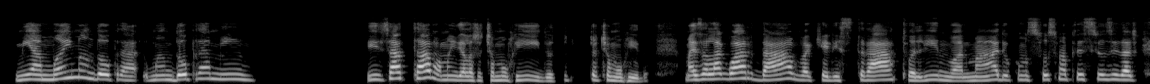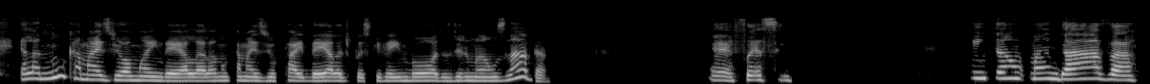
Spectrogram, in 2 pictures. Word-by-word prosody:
minha 225 +3 +1
mãe 245 +8 +1
mandou 265 -8 +4
pra 200 -5 -4
mandou 215 +2 +3
pra 265 +3 -3
mim. 240 -4 -3 1.2
E 225 +1 -1
já 275 +7 +6
estava, 285 +1 +4
a - - -2
mãe 210 -1 -3
dela 190 -1 +2
já 180 0 -5
tinha 190 +2 -3
morrido, 190 -4 -3
tudo 190 +5 -18 0.2
já 215 - -1
tinha 200 +1 -2
morrido, 160 -3 -1 0.4
mas 215 +2 +1
ela 240 +1 +5
guardava 250 -3 +2
aquele 190 -1 -3
extrato 205 +3 +1
ali 190 +4 0
no 185 -4 -1
armário 185 +5 -1
como 210 +1 -7
se 185 - -9
fosse 220 0 -3
uma 230 - -3
preciosidade. 225 -2 0 0.3
Ela 260 +2 -2
nunca 290 +2 0
mais 220 -5 -1
viu 205 -1 +1
a 195 - +1
mãe 190 -2 -1
dela, 170 0 +2
ela 170 +1 0
nunca 175 +1 -5
mais 175 -2 -2
viu 170 +1 -3
o - - -10
pai 170 0 -2
dela 170 +1 +2
depois 165 -1 -8
que 170 - -7
veio 170 0 -1
embora, 175 -1 0
os 165 +1 -6
irmãos, 175 -1 -2
nada. 310 - -1 1.6
É, 195 -4 -3
foi 205 +4 -2
assim. 195 -2 -6 1.8
Então 280 -1 +1
mandava, 250 -4 +3
eh, - - -10
205 Hz, 155 wpm, -24 LUFS, 175-240 Hz, 1.8 s, já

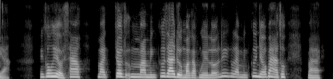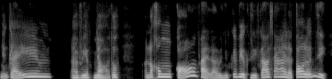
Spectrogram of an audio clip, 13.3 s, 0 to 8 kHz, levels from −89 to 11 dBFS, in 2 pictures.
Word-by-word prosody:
à. 160 0 -7 0.6
Mình 255 - -4
không 305 +2 +5
hiểu 265 -10 +6
sao, 260 +6 0 0.3
mà 255 -3 0 0.2
cho 300 -1 +5
dù 245 -4 -5
mà 250 -2 +2
mình 230 0 -1
cứ 315 +6 0
ra 290 -2 +7
đường 245 -4 +5
mà 210 0 +3
gặp 210 0 -2
người 215 -1 -1
lớn 215 +6 -2
ấy 325 0 -2
là 280 -4 -2
mình 225 -1 -6
cứ 330 - -2
nhớ 270 -4 +3
bà 265 -5 +3
thôi. 265 +1 +1 0.4
Mà 180 -3 -2 0.3
những 240 - -8
cái, 240 +7 0
ưm, 275 -1 -1 0.4
à, 195 -1 -4
việc 195 0 -2
nhỏ 195 -5 0
thôi, 230 - 0 0.5
ờ, 215 - -10
nó 225 0 -2
không 275 +1 +2
có 310 - +2
phải 235 -10 +1
là 185 0 -6
những 200 0 -7
cái 265 0 -2
việc 255 -4 +1
gì 205 -1 -4
cao 240 +2 0
xa 270 +2 -6
hay 265 -1 -1
là 215 - -1
to 265 +5 +1
lớn 260 +7 0
gì. 245 - -2
245 Hz, 220 wpm, -21 LUFS, 210-275 Hz, 0.6 s, ra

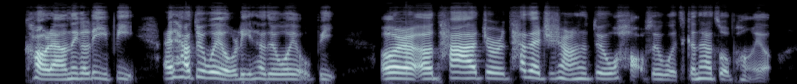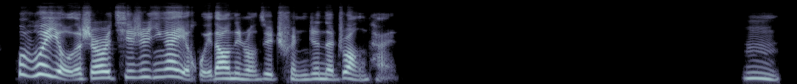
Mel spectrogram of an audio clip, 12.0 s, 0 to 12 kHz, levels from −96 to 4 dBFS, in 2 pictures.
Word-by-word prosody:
考 200 - +4
量 195 0 +3
那 225 - 0
个 220 - -2
利 225 -2 -5
弊， 205 -1 -10 0.2
哎， 225 - +2
他 265 +2 +4
对 280 0 -2
我 245 - +2
有 205 - +2
利， 200 +2 -6
他 220 0 -6
对 205 - -4
我 205 0 -3
有 - - -10
弊， 195 -2 -14 0.3
呃， 220 -1 +7
他 235 +1 +6
就 235 -1 -2
是 215 - -5
他 280 +6 -4
在 255 - +3
职 220 -1 -8
场 240 -1 -2
上 205 - -4
他 - - -8
对 220 +1 -6
我 215 +1 -5
好， - - -8
所 200 - -9
以 195 - -10
我 175 - -9
就 - - -21
跟 205 - -7
他 225 -1 -2
做 - - -8
朋 - - -16
友， - - -10 0.3
会 390 - -5
不 330 - -11
会 400 -3 +4
有 - - -1
的 205 - -4
时 235 - 0
候 255 - +2
其 265 +2 -8
实 290 +1 -4
应 280 - -9
该 305 -1 +2
也 - - -3
回 - - -10
到 225 0 +3
那 220 - -5
种 185 -2 -8
最 200 +1 -8
纯 185 -2 -10
真 215 +1 -7
的 195 - -4
状 200 -4 -4
态？ 205 - -18 2.6
嗯。 230 -5 -10
220 Hz, 310 characters per minute, -19 LUFS, 205-240 Hz, 2.6 s, 呃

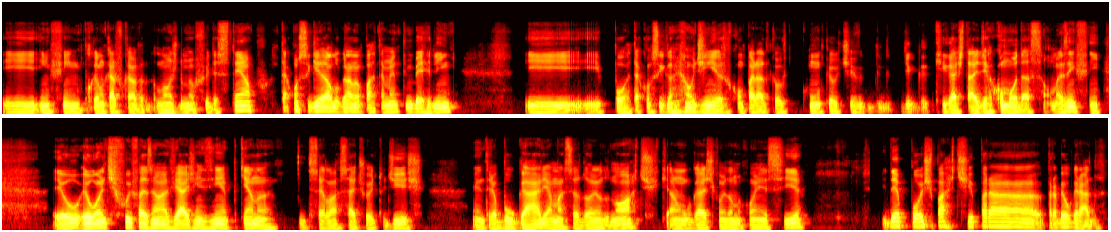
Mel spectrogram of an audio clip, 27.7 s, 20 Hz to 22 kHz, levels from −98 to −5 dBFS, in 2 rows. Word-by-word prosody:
E 80 -1 -1
enfim, 80 -2 -1
porque 70 - -4
eu - - +1
não 80 - -1
quero 85 -1 +2
ficar - - -1 0.2
longe 80 -1 -2
do 75 - -4
meu 75 -1 -1
filho 75 0 -6
esse 75 - -8
tempo, 125 0 +1 0.3
até - - -4
consegui 105 +1 +1
alugar 95 -2 +4
meu 95 - +3
apartamento 90 0 -1
em - - +3
Berlim. 90 +3 +2 0.9
E 80 -4 0
e - - -7 0.2
pô 80 - +1
até 75 -1 -2
consegui 85 +2 -2
ganhar 95 +3 -2
um 95 - +4
dinheiro 85 -3 +1
comparado 75 -1 0
com 80 - -2
o - - -3 0.2
com 80 - -2
o 75 - -6
que 75 - -5
eu 80 - -2
tive 80 0 -8
de 95 +1 -13 0.2
de - - -8
que - - -4
gastar 80 0 +3
de 85 - -1
acomodação, 85 -2 +1
mas 80 +4 0
enfim. 100 -7 0 0.7
Eu 95 +3 +5
eu 100 -1 +9
antes 100 0 +4
fui 115 - +2
fazer 100 -2 +3
uma 95 -1 +4
viagemzinha 90 +1 +3
pequena 95 -3 0 0.4
,sei 85 - -3
lá, 85 -4 -2
7, 75 - -4
8 - - -6
dias 90 +2 -2 0.6
entre 75 +2 -2
a 80 - +2
Bulgária 85 +4 +2
e - - +2
a 85 - 0
Macedônia 85 -1 -1
do 75 -1 -5
Norte, 95 +6 -1
que - - -6
eram 75 -1 -1
lugares 80 0 0
que - - -29
eu - - 0
ainda 80 0 -1
não 75 -1 -3
conhecia, 80 +7 -1 1.0
e - - -8
depois 125 +1 +1
partir 125 0 -2
para 120 -4 +1
para 100 - -3
Belgrado. 100 - 0
85 Hz, 170 wpm, -24 LUFS, 80-100 Hz, 1.0 s, eu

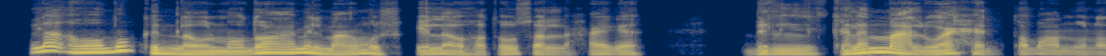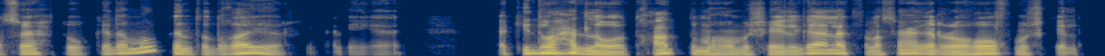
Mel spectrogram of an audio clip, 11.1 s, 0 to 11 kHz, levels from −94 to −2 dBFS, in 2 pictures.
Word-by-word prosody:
لأ، 215 +6 +4
هو 165 -4 +4
ممكن 175 - +3
لو 100 -1 +2
الموضوع 100 +10 +3
عامل 150 -3 +4
معاه 100 +2 +1
مشكلة 110 -2 -1
وهتوصَل 100 +2 -3
لحاجة، 100 +3 -4 0.5
بالكلام 115 - +1
مع 165 - +7
الواحد 110 0 +1
طبعًا 110 -2 -5
ونصيحته 95 +4 -5
وكده 110 +7 -5
ممكن 160 - -2
تتغَير، 105 +1 -2 0.2
يعني 95 0 -20 0.5
أكيد 130 +2 -2
واحد 140 -4 +3
لو 95 -3 +2
اتحط 120 +7 -3
ما 95 -1 -3
هو 95 - -3
مش 95 +1 -6
هيلجأ 95 +9 +2
لك 130 -1 +1
في 105 - -11
نصيحة 125 +6 -2
غير 110 -2 0
لو 100 - +2
هو 115 +2 +3
في 110 - -11
مشكلة، 90 - -9
110 Hz, 190 wpm, -25 LUFS, 95-130 Hz, 0.5 s, مع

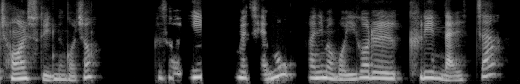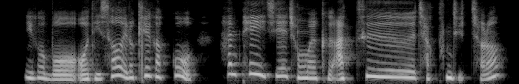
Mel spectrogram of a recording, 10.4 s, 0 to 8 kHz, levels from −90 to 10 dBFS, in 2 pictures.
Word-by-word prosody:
정할 200 -2 +5
수도 195 -5 -4
있는 165 +3 -1
거죠. 165 - -2 0.6
그래서 215 -2 -9 0.2
이 240 +1 +5 0.3
작품의 225 -2 +2
제목 295 - 0
아니면 215 -3 +4
뭐 170 - -1
이거를 200 +1 +2
그린 215 -3 +1
날짜 155 - -2 0.4
이거 210 -2 0
뭐 165 -1 +2
어디서 180 - 0
이렇게 220 +7 0
해 295 - -3
갖고 255 +3 -2 0.2
1 360 -1 -3
페이지에 320 -6 +1
정말 210 -5 +1
그 175 - -5
아트 240 +4 +2
작품집처럼 220 - -2
215 Hz, 310 characters per minute, -20 LUFS, 190-260 Hz, 0.6 s, 정할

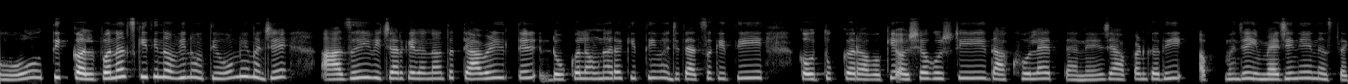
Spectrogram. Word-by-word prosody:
ओह! 235 +9 0
ती 330 - +4
कल्पनाच 280 +6 +6
किती 350 0 +3
नवीन 320 -1 +2
होती 300 -3 -3
हो. 270 +3 -1
मी 370 +2 +2
म्हणजे 310 -1 0 0.5
आजही 280 +7 +4
विचार 285 -2 +1
केला 270 -1 +1
ना, 270 +1 -2
तर 300 - -3
त्यावेळी 275 +4 +3 0.2
ते 300 +1 +1 0.2
डोकं 240 +3 +2
लावणारं 280 +1 -1
किती, 295 +1 -5
म्हणजे 275 -5 -5
त्याचं 245 +2 -1
किती 290 +3 -3 0.4
कौतुक 250 +1 +2
करावं 235 -3 +2
की 305 - -1
अशा 245 +3 +2
गोष्टी 290 +2 -3
दाखवल्यात 255 +2 -1
त्याने, 215 0 -5
ज्या 250 0 -2
आपण 250 +2 -4
कधी 265 +3 -1 0.2
आप - - -3
म्हणजे 250 +2 -2
इमॅजिन 245 +2 0
ही 290 0 -2
नसत्या 245 -5 -4
270 Hz, 165 wpm, -23 LUFS, 245-295 Hz, 0.5 s, कल्पनाच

